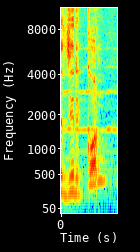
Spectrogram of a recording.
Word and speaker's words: zircon: हाँ लिखि दिंतु white जर्कन WHIT white WHIT जर्कन ZIRCON actually spelling तार जिर्कन ताको जर्कन कहा जाए जिर्कन व्हाइट जर्कन आपण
